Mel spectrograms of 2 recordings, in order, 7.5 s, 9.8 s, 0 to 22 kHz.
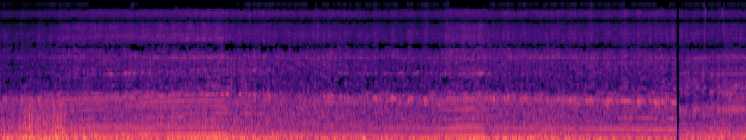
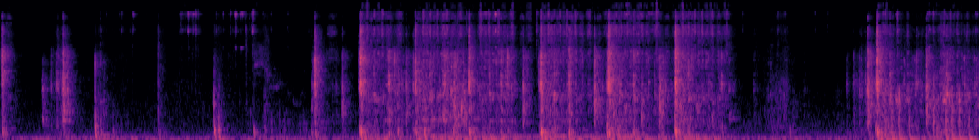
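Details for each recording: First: Honda NC50 Express 50cc two-stroke scooter on test ride after revival, topping about 25 mph; even buzz climbing smoothly in pitch with speed, no misses or bogging under wind noise, running well. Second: Honda NC50 Express 50cc scooter on a cold day cranks repeatedly without firing after too much starting fluid; spark confirmed but the plug is wet; flooded engine, cranks but won't start.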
